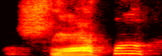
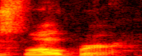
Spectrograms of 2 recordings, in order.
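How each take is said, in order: First: The first vowel is short, as in 'slop'. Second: The first vowel is long, as in 'slope'. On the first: The speaker calls it wrong. "like there's two P's" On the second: The speaker calls it right. "you pronounced it correctly"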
